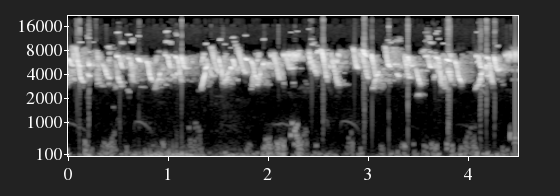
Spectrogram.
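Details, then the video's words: Wild saffron finch in nature delivering fast, high-pitched chattering song, dense runs of clipped chirps and slurred twitters strung together almost without a break, with a soft low rumble underneath. "cantoria de canário da terra na natureza"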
